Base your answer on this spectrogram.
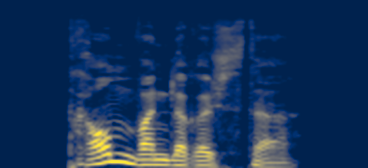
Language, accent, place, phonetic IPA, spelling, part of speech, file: German, Germany, Berlin, [ˈtʁaʊ̯mˌvandləʁɪʃstɐ], traumwandlerischster, adjective, De-traumwandlerischster.ogg
- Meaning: inflection of traumwandlerisch: 1. strong/mixed nominative masculine singular superlative degree 2. strong genitive/dative feminine singular superlative degree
